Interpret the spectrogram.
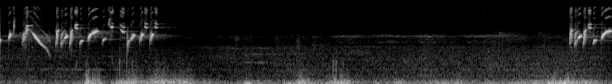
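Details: Breeding-stimulation mating calls of a male European goldfinch: about a second and a half of sparkling twitters and slurred whistles, then low background noise before a final twittering burst.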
